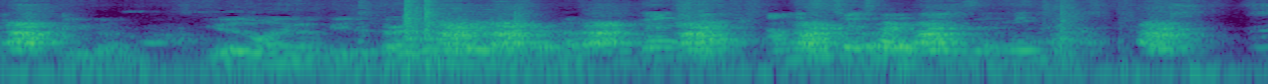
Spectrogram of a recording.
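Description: Three-week-old Rhodesian Ridgeback puppy crying and yelping while being held, a run of pitched cries one after another.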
